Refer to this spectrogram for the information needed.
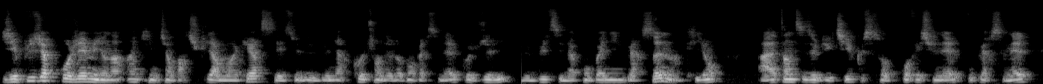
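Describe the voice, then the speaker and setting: A young man in his twenties speaks very quickly in an informal interview. His voice sits a little low. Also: a little mellow. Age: 20s. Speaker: motivational speaker and student.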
